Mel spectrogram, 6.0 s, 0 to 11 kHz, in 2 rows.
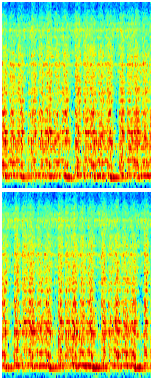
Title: Z4 crank but no start after sitting in the cold for 3 weeks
